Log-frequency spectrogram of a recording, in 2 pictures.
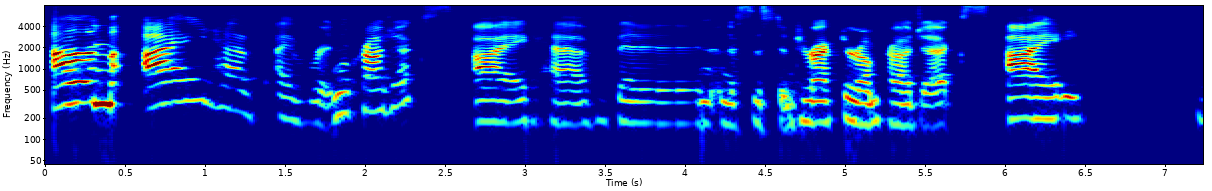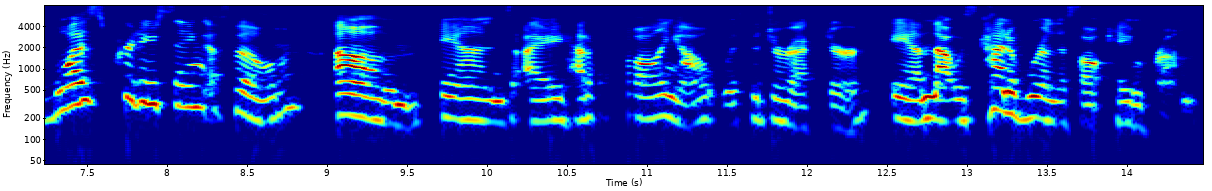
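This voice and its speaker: A woman is being interviewed in a relaxed, conversational way. Her voice is notably bright and forward, at a medium pitch. She explains things chattily, as an independent filmmaker would to a show host. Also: measured pace, rough recording.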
